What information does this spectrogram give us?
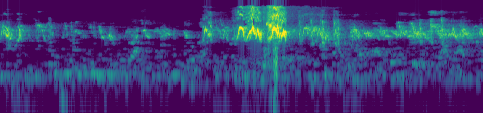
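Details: Sparrows in winter by a frozen lake in Bratislavsky Park, Moscow, Russia: scattered high chirps with a louder burst of twittering midway, over a faint low hum.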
